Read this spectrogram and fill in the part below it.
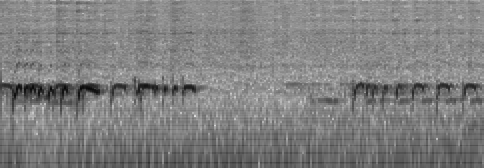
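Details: Local zebra dove singing to make other local doves answer: two quick rippling phrases of staccato cooing notes, the first longer and louder, separated by a brief quiet gap with a faint level note.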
